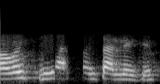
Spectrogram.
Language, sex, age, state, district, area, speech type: Maithili, female, 18-30, Bihar, Sitamarhi, rural, conversation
